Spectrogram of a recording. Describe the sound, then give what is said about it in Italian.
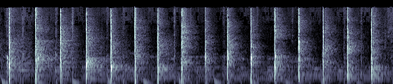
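Steady, sharp hand claps, about fourteen in five seconds at an even rhythm, like a small round of applause from one or two people, given for the audience of a show. No one speaks. “Beh dai, glielo vogliamo fare un applauso al pubblico?”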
